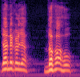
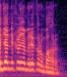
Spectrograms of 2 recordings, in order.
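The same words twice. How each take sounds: First: Higher and louder, get out; angry uncle shouting the niece out. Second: Raised pitch, ordering her out; angry uncle ordering the niece out. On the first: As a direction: bark her out of the house. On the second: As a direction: throw her out of the house. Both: Retold or imitated. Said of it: "ਮੈਂ ਕਿਹਾ".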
